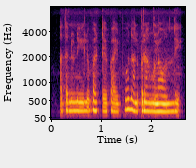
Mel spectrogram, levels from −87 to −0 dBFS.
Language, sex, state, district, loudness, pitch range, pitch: Telugu, female, Telangana, Komaram Bheem, -14 LUFS, 215-235 Hz, 225 Hz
